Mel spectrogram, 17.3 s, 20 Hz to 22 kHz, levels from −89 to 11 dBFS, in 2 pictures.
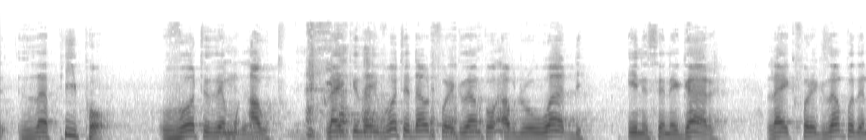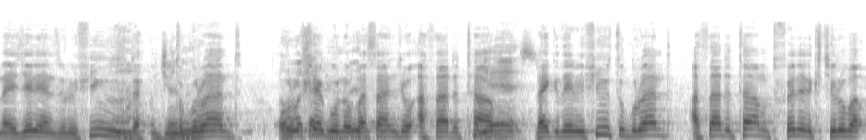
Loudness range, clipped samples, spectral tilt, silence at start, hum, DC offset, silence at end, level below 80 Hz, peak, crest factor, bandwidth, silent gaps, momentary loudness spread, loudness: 2 LU; under 0.1%; -7.5 dB/octave; 0 s; none; under 0.1%; 0 s; -62 dBFS; -14 dBFS; 14 dB; 11.5 kHz; none; 6 LU; -28 LUFS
